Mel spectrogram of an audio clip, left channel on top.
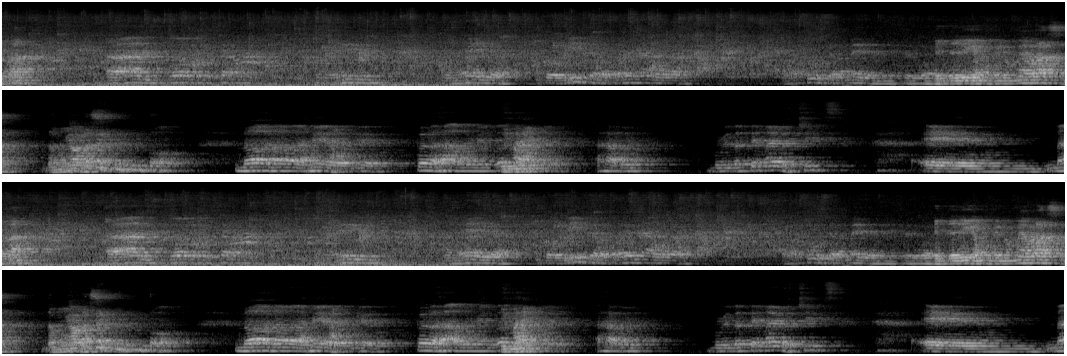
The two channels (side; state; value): both; normal; correlation 0.35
